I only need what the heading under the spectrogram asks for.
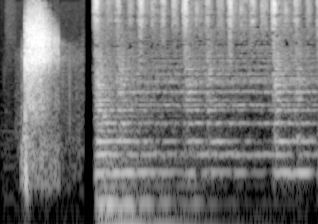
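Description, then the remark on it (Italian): A single sharp whooshing slap effect cracks out loudly, followed by a short pause and then a sustained musical sting ringing out with steady tones. “Andiamo agli schiaffi.”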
